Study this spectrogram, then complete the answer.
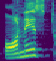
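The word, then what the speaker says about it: honest: দেখো, অনেস্ট কথার আগে আমরা এ কেন দেবো? কনসোন্যান্টের উচ্চারণ যদি ভাওয়েলের মতো হয়, VOWEL, তাই তো, তাহলে কনসোন্যান্ট, এইচ কনসোন্যান্ট, কনসোন্যান্টের উচ্চারণ কিসের মতো হচ্ছে?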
